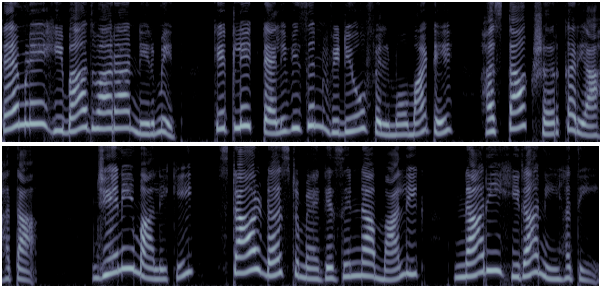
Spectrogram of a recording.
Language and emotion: Gujarati, neutral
